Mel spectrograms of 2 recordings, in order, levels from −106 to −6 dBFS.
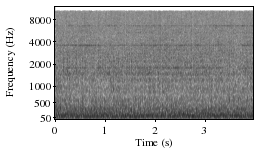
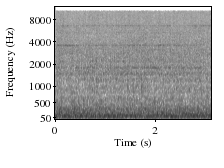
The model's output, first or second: second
